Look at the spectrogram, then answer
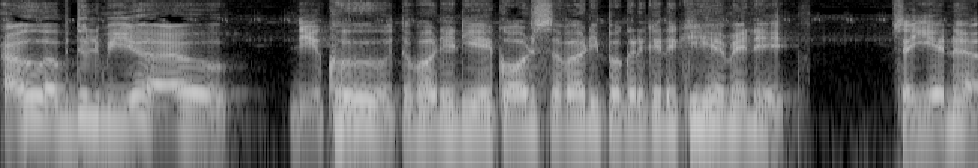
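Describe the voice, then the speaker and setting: A man uses a put-on character voice at a fairly high pitch, speaking at a moderate pace. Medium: read story. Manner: deadpan.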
